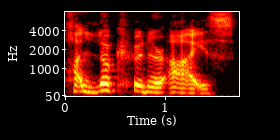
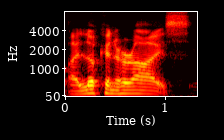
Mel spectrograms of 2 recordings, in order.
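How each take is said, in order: First: It is spoken in a cracking, emotional voice. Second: It is spoken in a steady, flat voice.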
